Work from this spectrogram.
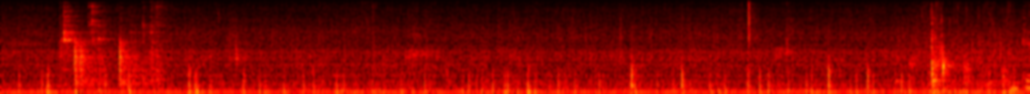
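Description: Butternut squash flesh sizzles gently in a pan and is stirred through, with scattered scrapes and light clinks of a utensil against the pan over a steady low frying hiss.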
